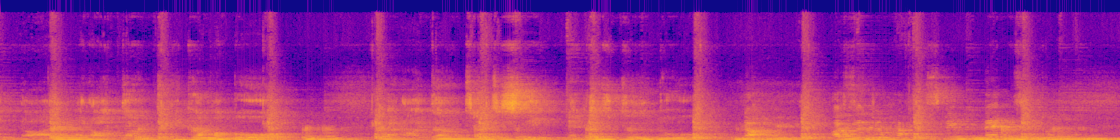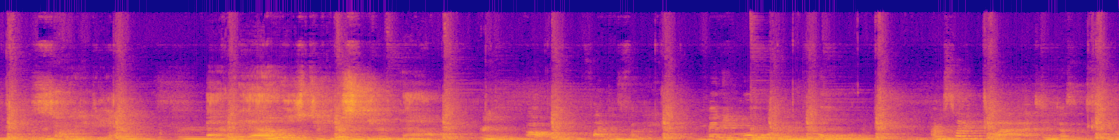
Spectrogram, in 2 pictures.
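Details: Laryngectomy choir members (larynx removed in life-saving cancer surgery) performing a short comic sketch with oesophageal or prosthesis voice; oesophageal speech after laryngectomy.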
